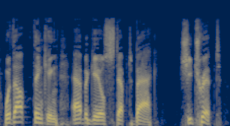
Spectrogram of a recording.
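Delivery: usual speaking voice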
